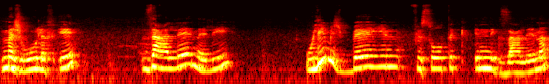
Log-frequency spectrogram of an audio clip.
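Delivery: ordinary talk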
